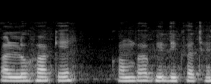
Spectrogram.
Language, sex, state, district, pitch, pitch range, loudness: Chhattisgarhi, male, Chhattisgarh, Raigarh, 170 Hz, 165-175 Hz, -17 LUFS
